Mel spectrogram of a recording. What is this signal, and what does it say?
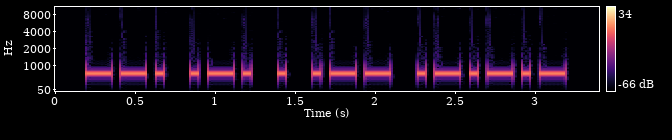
Morse code, heard as a keyed tone, about 22 wpm, 700 Hz. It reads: GREW.
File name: practice / 22wpm / Sentences with 8-Word Phrases - 22wpm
